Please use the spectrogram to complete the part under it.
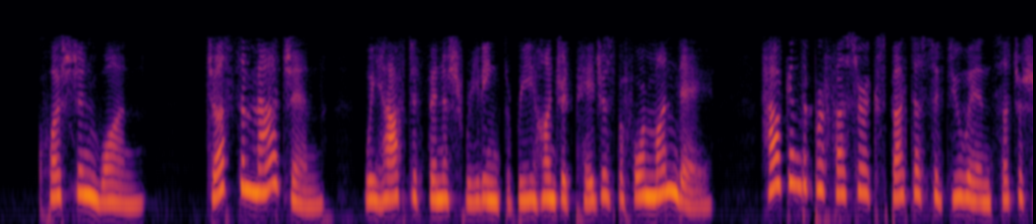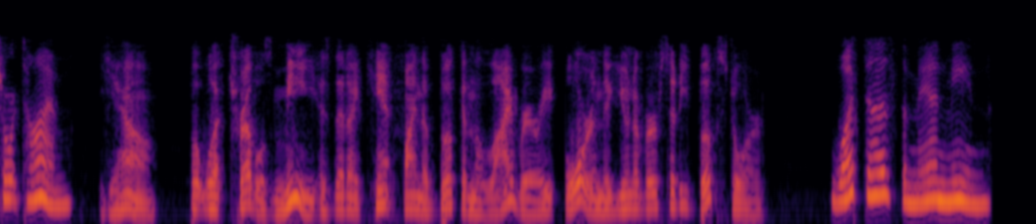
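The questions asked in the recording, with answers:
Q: What does the man mean?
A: He can't find the book he needs for the reading.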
